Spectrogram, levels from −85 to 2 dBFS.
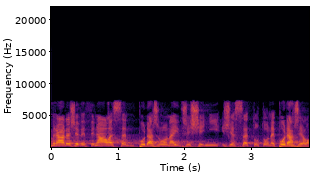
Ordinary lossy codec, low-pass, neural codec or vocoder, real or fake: AAC, 64 kbps; 7.2 kHz; none; real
